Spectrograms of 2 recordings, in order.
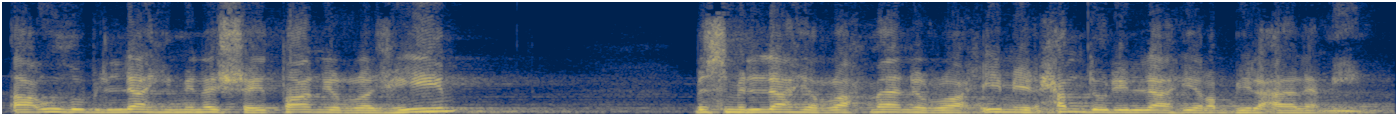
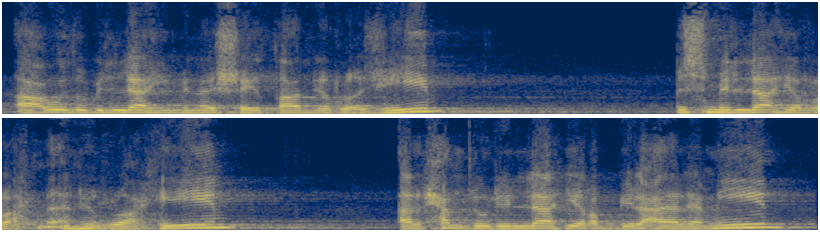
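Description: First: A pause comes only after the first phrase. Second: Pauses come after both the first and second phrases. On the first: "قطع الأول ووصل الثاني بالثالث" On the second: "هذا قطع الجميع"

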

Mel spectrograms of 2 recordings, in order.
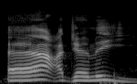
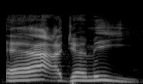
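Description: First: The second hamza is softened toward a long a. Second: The second hamza is softened toward a long a.

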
